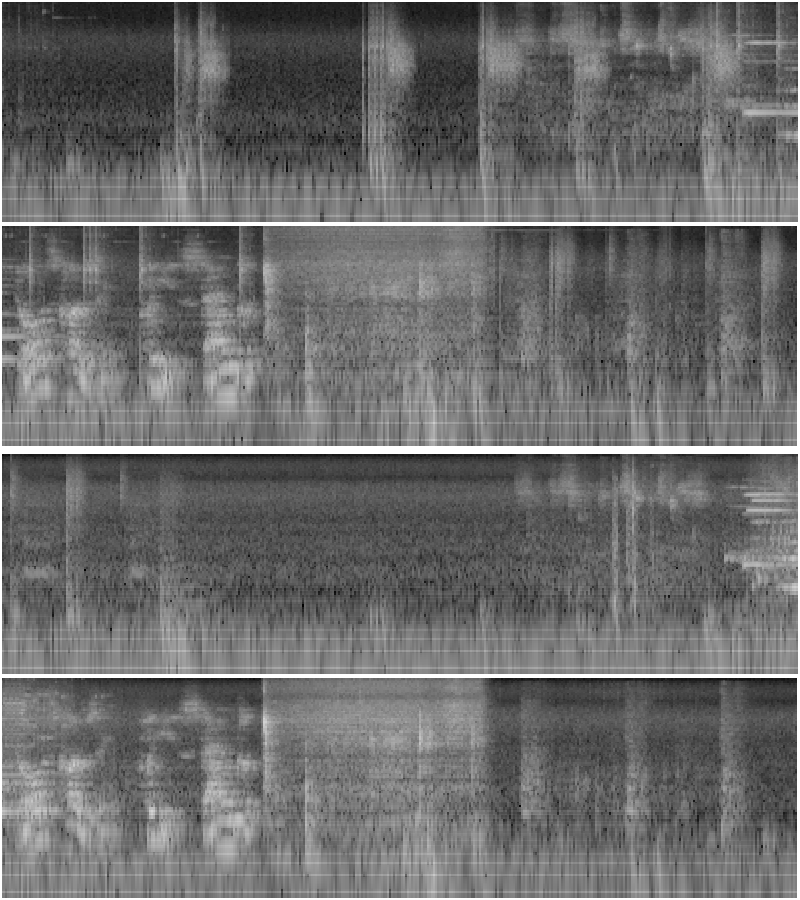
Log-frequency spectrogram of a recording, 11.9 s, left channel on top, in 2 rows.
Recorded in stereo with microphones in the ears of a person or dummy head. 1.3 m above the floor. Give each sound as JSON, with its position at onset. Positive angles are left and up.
{"t": 3.8, "sound": "whispering", "side_deg": 20, "distance_m": 0.6}
{"t": 5.4, "sound": "a sliding door", "side_deg": -45, "distance_m": 2.0}
{"t": 7.9, "sound": "writing", "side_deg": -60, "distance_m": 0.9}
{"t": 9.8, "sound": "footsteps", "side_deg": -25, "distance_m": 2.0}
